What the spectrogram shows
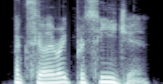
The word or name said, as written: maxillary procedure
